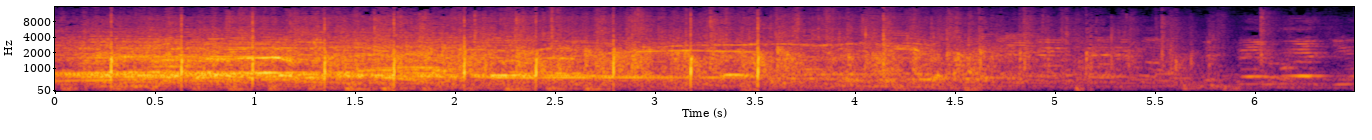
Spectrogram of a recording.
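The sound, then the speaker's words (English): Crowd at a live show in Torquay cheering and applauding, loud shouts and whoops riding over steady clapping, tapering off toward the end while a voice talks over it. “You want some applause from the crowd. You haven't said your limerick yet, pal, but give him some, Torquay. Give him some.”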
